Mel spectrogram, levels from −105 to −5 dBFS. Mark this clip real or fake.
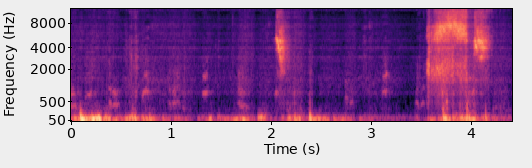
fake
